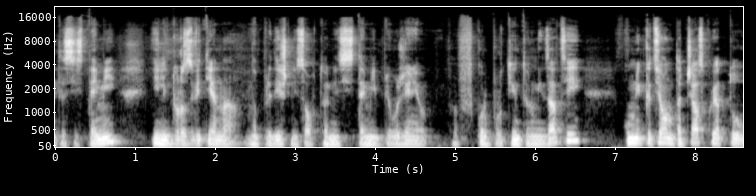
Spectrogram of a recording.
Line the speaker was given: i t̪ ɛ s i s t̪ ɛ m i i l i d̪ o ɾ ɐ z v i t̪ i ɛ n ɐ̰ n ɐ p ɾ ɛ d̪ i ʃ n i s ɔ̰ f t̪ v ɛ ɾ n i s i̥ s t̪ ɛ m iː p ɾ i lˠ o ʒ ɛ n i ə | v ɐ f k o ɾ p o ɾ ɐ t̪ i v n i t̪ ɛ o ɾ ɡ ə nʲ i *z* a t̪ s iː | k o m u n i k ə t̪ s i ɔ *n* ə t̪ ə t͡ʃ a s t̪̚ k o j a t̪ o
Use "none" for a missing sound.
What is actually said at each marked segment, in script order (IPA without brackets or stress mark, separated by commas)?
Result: z, nː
